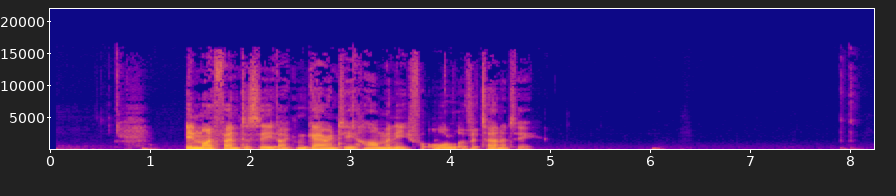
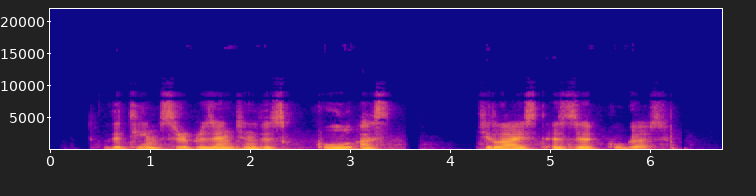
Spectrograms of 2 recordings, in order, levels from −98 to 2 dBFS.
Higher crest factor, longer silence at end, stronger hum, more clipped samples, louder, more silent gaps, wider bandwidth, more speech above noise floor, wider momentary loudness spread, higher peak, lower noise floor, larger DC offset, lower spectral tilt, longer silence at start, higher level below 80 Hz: about the same, 22 dB vs 20 dB; first, 3.45 s vs 0.5 s; neither; neither; about the same, -21 LUFS vs -21 LUFS; neither; first, 16 kHz vs 8.8 kHz; first, 56 dB vs 49 dB; first, 24 LU vs 13 LU; about the same, -2 dBFS vs -2 dBFS; first, -76 dBFS vs -70 dBFS; neither; about the same, -5.5 dB/octave vs -6.5 dB/octave; about the same, 0.65 s vs 0.55 s; first, -54 dBFS vs -66 dBFS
